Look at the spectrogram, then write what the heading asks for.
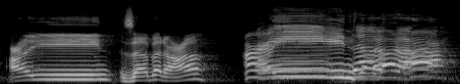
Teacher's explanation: عین جو ہے وہ حلق کے درمیان والے حصے سے ادا ہوتا ہے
